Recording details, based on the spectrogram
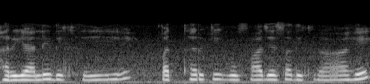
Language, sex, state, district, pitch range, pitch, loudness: Hindi, female, Madhya Pradesh, Dhar, 205-225 Hz, 210 Hz, -16 LUFS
